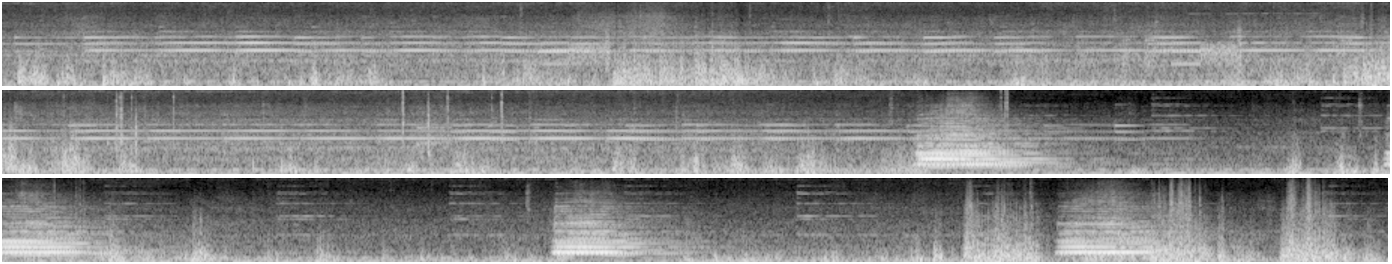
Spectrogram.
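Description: A CSX diesel freight locomotive and its train rolling through a curve with a steady high squeal, then sounding its air horn in four blasts, the first the longest, starting about halfway through.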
